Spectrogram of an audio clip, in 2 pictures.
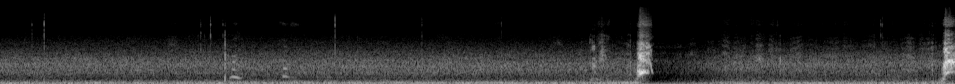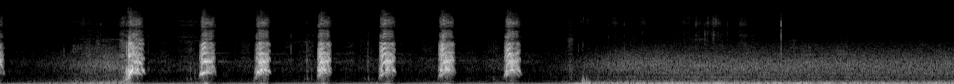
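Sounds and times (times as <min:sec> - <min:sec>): dog barking: 0:05.9 - 0:06.6, 0:09.4 - 0:09.6, 0:10.8 - 0:14.8.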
